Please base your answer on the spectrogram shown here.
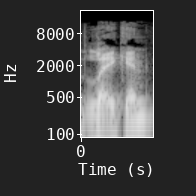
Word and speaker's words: Laken: Final scouting report comes from Laken, pronounced Bacon, Brown.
